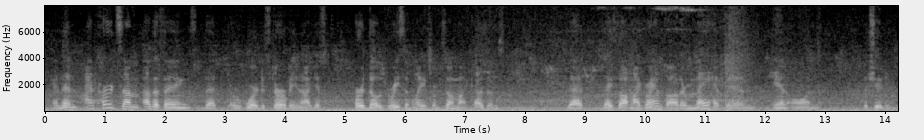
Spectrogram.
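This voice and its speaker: Amid noticeable background noise, a man with an American accent speaks at medium pitch and a fairly slow pace, his intonation lively and his pauses long and frequent. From Tulsa, Oklahoma. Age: 70s. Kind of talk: interview answer. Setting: outdoors.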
